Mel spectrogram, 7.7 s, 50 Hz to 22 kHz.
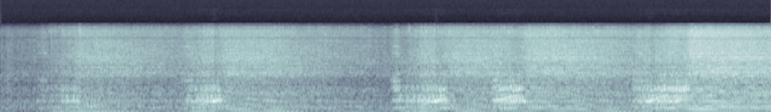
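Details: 1991 Acura NSX, 270 hp VTEC DOHC mid-engine V6, 5-speed manual, about 129,900 miles, timing belt and water pump done near 115,000 miles: engine starts and is blipped several times, revs rising and falling cleanly, no knocks or rattles; healthy.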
